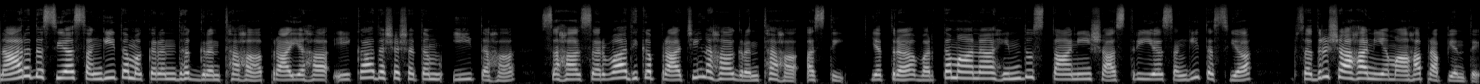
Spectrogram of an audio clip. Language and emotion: Sanskrit, neutral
